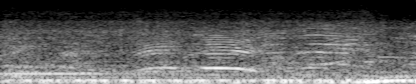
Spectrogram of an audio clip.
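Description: Pickup truck's engine running hard as it ploughs through a deep mud pit, a steady low drone, with voices calling out over it.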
